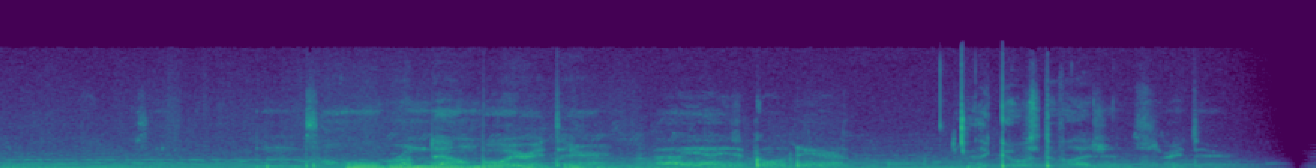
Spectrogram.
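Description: Hushed, whispered speech over background music with steady held tones, with a few sharp clicks near the end.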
